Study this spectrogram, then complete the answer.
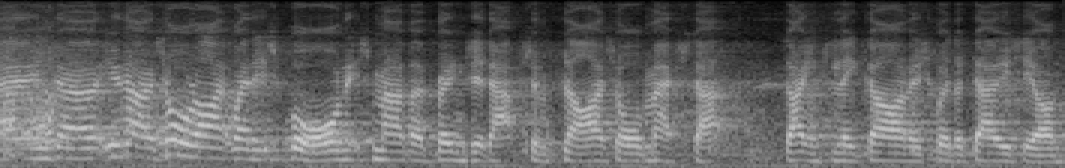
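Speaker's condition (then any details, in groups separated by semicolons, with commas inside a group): No condition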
